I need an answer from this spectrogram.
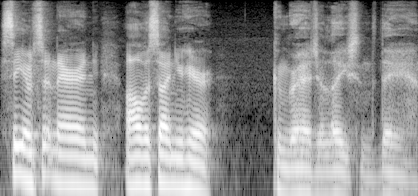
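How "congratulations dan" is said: put-on low, soft, deep dad voice. Retelling a greeting from an anniversary video, imitating a deep voice. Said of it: "and like that deep voice".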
